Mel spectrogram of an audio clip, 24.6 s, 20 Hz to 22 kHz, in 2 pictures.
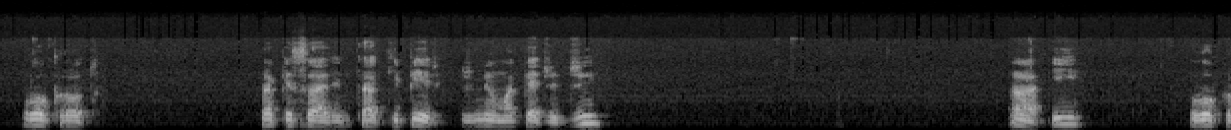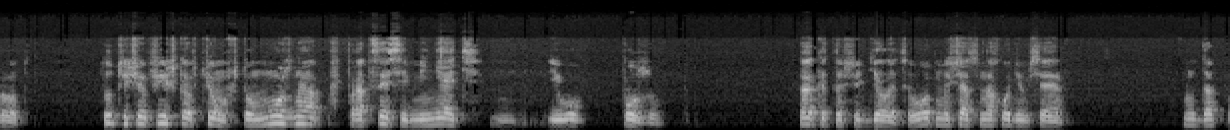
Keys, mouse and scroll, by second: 5.8 g, 10.0 a, 10.3 i, 12.9 scroll up 3, 13.5 scroll up 1, 14.1 scroll down 1, 19.2 KP_0, 20.4 scroll up 5, 21.2 shift+middle click.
